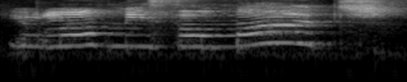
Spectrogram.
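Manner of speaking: high, slow gushing voice; doting baby talk. Retold or imitated. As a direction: coo at the puppy. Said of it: "I was like".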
